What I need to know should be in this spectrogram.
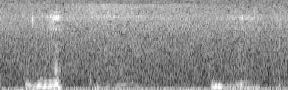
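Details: Low, rumbling snoring breaths a few seconds apart over steady room hum, from Leia, a pet, while sleeping.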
